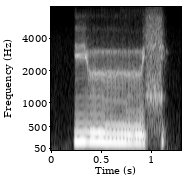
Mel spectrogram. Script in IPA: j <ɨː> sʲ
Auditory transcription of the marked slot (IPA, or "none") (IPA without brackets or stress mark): ɨː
